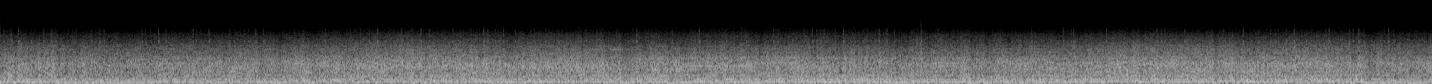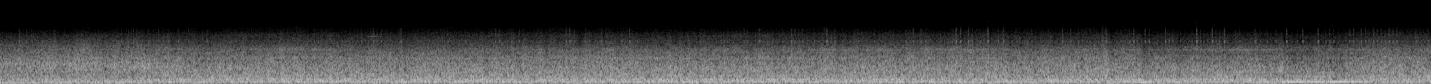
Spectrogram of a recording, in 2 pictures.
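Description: Steady running noise of a 700 series Shinkansen train at speed, heard inside the passenger cabin: an even rush and rumble of wheels on rail and air along the body.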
